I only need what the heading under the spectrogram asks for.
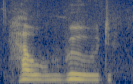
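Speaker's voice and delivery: high, disembodied forest spirit voice, as on the wind. Voicing a forest spirit heard on the wind: forest spirit voice on the wind. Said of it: "you'll hear a voice on the wind".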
